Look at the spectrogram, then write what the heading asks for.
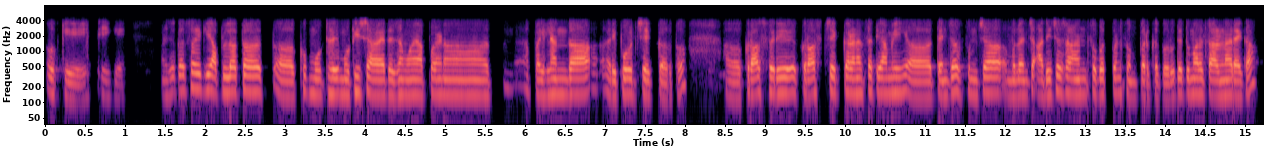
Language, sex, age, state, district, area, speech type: Marathi, male, 18-30, Maharashtra, Raigad, rural, conversation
